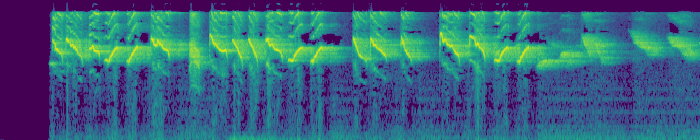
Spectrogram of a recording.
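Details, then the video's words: White-eye singing intensely in fast 'ngalas' style: loud, rapid runs of high, downslurred whistled notes in quick chattering phrases, each a second or two long, separated by brief breaks. "SUARA BURUNG PLECI GACOR NGALAS CEPAT"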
